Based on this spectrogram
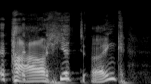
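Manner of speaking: clumsy, bad, put-on Swedish accent. Speaker shows the greeting used to meet a lady: bad swedish accent. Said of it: "it's a bad Swedish".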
